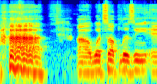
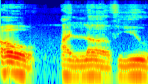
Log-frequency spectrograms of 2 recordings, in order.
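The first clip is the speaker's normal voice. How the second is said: mock-seductive voice, much lower and slower; 6 semitones lower than usual. Describing a cartoon figure he wanted to be, contrasting what he wasn't: mock-seductive voice. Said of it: "He was not a seductive guy".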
